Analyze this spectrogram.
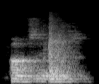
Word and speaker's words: Pon: And Officer Pon, is that how you pronounce his name? Pon. Pon.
